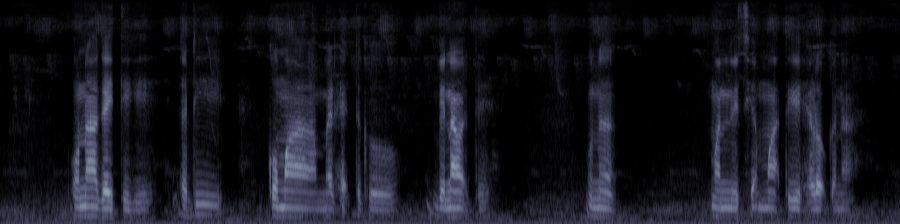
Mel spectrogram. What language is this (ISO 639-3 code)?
sat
